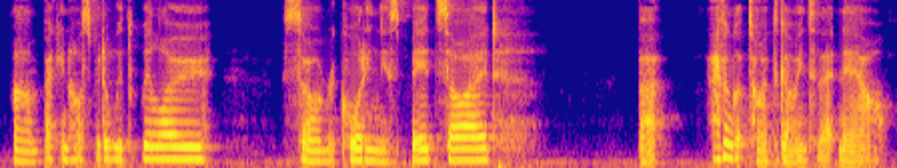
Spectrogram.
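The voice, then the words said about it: Whispering. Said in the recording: “Sorry for the whispering.”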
